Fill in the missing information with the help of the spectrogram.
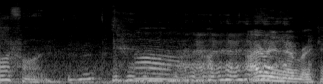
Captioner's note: laughter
